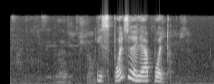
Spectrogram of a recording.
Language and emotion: Russian, neutral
